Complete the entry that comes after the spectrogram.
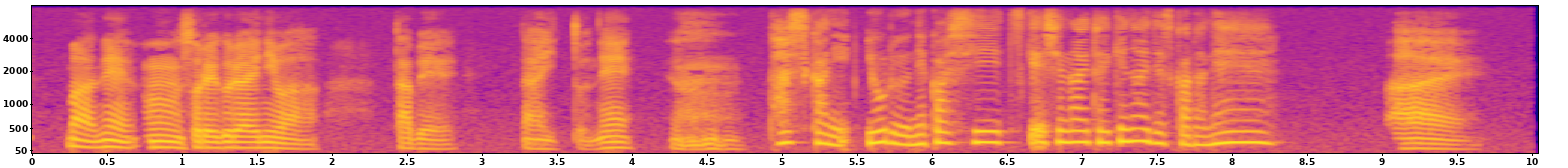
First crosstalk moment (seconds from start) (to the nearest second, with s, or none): none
